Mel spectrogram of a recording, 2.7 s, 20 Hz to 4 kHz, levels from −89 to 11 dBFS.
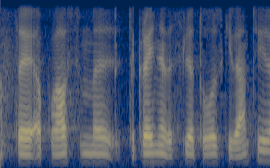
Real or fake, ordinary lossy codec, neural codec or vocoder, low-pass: real; AAC, 32 kbps; none; 3.6 kHz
